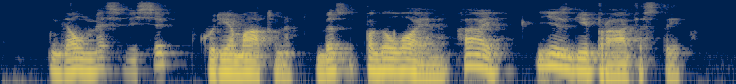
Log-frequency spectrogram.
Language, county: Lithuanian, Panevėžys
